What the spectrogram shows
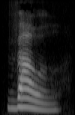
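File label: "vowel", English; {‘vaʋəl}; (Ουσιαστικό)● αφιερώτης● φωνήεν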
